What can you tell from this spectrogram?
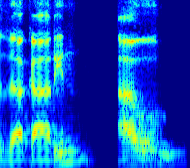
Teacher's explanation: kasroh tanwin bertemu dengan huruf alif, bacaan izhar, dibaca jelas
